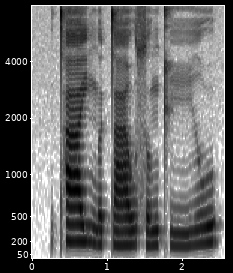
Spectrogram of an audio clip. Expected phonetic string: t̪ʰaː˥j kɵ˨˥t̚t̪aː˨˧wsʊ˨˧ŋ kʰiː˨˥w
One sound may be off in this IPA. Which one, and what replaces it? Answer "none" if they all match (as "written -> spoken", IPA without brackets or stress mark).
k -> ŋ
